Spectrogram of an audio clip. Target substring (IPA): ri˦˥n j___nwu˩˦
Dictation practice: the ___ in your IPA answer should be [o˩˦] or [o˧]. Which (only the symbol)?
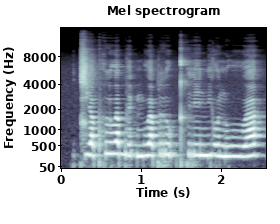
o˧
